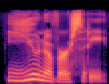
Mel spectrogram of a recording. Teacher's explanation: Even though it starts with the vowel letter U, the sound you hear is a consonant Y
